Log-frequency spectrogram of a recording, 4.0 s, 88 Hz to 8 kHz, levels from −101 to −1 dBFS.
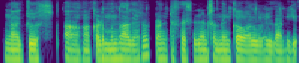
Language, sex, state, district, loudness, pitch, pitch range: Telugu, male, Telangana, Nalgonda, -19 LUFS, 115 Hz, 110-120 Hz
